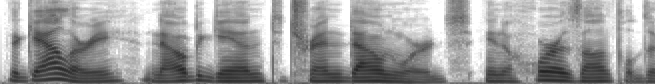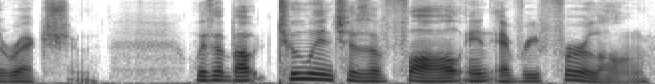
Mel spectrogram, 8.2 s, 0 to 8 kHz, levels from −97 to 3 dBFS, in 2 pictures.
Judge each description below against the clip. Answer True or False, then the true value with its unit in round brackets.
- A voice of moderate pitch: False (125 Hz)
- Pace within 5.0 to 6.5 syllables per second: False (4.7 syllables/s)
